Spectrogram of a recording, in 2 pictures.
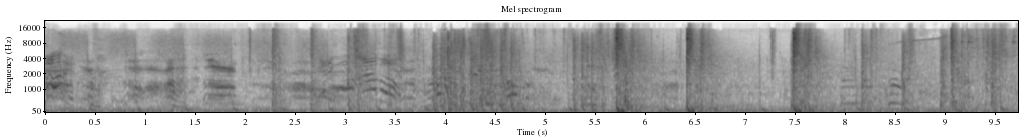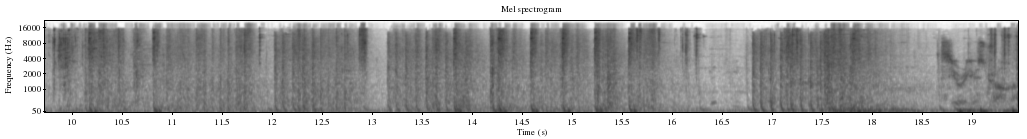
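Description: LMG gunfire from a sustained magazine dump in the video game The Division 2: dense, rapid bursts and heavy volleys run nearly nonstop and loud, with voices and game effects mixed in.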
